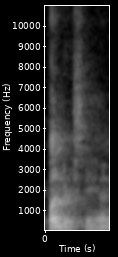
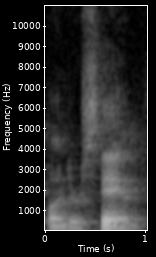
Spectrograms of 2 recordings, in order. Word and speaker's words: understand: Like the word understand, understand. We don't say understand, we say understand, with the accent on the final syllable.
